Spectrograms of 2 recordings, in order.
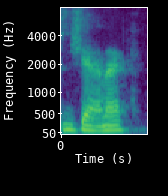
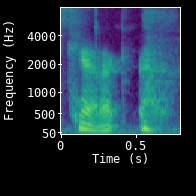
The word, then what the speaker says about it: Canik: America just like canic technically in Turkish it's janic but in the US we're here to sell guns not correct people's grammar so like a c all right it's canic people know what you're talking about typically exactly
